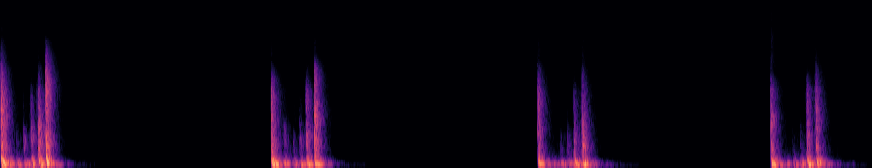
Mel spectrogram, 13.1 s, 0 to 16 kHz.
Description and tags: Bass Drum Fx1
A bass drum hit with mallet. Recorded with an AT2020 through a fast track. Edited in Ableton.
